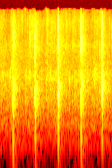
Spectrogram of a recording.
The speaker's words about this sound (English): So on that note, ladies and gentlemen, she deserves some applause for that.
